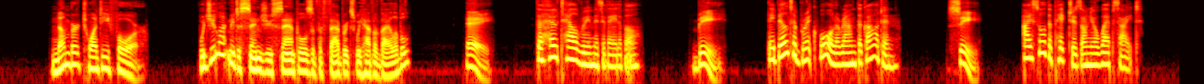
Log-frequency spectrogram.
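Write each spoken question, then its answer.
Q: Would you like me to send you samples of the fabrics we have available?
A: C: I saw the pictures on your website.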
